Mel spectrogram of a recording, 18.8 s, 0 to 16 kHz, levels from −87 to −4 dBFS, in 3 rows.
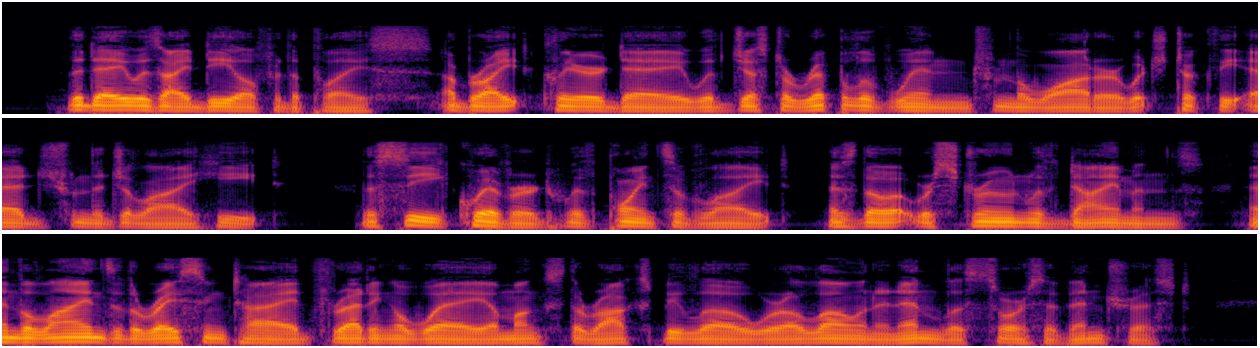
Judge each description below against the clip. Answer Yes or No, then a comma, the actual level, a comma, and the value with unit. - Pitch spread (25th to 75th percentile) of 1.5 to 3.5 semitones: Yes, average, 3.0 semitones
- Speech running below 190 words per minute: No, average, 200 wpm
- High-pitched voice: No, very low, 80 Hz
